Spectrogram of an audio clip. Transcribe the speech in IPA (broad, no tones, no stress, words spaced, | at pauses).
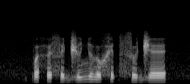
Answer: pɐhəsəd͡ʒʊ ʎʊðoxɛt͡ssʊ d͡ʒɛ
